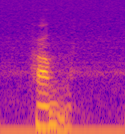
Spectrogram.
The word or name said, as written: hann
